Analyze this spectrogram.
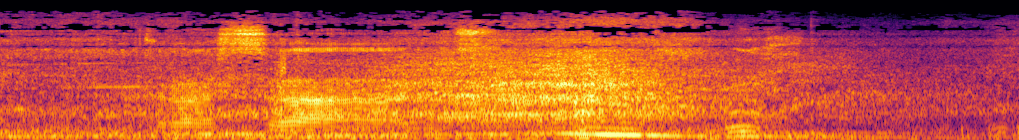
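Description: A car drives past close by, rising and then fading.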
